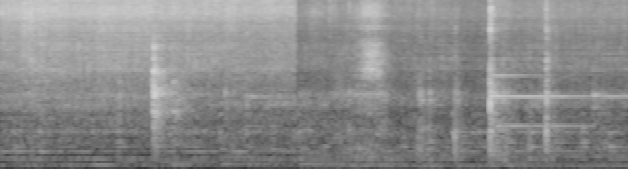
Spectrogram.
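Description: Tomatoes and pav bhaji masala cook in a pan with a steady sizzle, broken by a few sharp scrapes and clinks as a spoon stirs, all fairly close and with no talking.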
